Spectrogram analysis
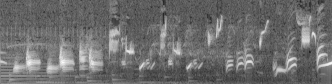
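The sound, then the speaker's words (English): A bobolink sings at Sunkhaze Meadows National Wildlife Refuge, just north of Bangor in central Maine: a rapid, bubbling jangle of high, metallic notes that tumble and bounce in pitch, while a low harmonic hum fades out beneath the opening second. “Listen as a bobolink sings a rapid jangle of notes, like a meadowlark backed by a banjo.”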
